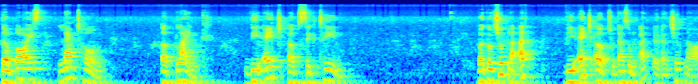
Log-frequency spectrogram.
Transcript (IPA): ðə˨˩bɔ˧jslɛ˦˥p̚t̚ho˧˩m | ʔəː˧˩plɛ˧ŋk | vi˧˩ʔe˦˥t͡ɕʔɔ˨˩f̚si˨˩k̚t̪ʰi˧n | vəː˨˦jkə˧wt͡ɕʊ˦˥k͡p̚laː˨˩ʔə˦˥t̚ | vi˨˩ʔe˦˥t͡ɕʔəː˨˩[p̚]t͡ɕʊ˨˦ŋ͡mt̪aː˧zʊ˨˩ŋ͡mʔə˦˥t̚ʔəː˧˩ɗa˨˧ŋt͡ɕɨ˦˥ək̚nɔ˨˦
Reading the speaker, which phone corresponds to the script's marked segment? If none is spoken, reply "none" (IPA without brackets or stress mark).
p̚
